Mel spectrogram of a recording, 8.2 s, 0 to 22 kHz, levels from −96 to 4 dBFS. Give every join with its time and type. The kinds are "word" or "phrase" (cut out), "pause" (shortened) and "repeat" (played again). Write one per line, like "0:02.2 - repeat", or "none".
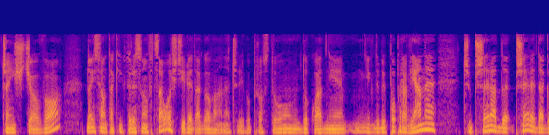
none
